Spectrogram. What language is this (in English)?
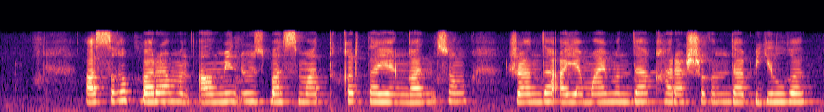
Kazakh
